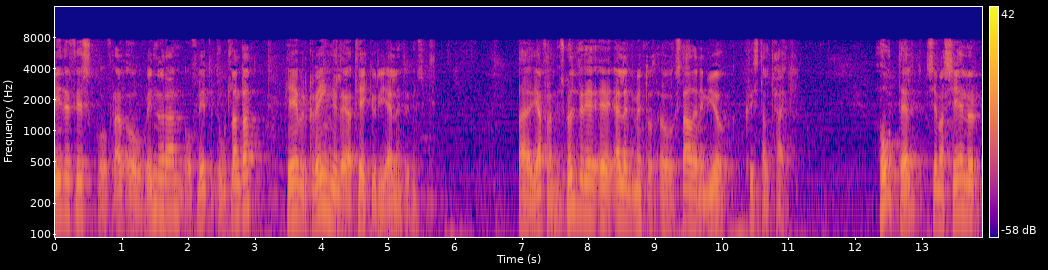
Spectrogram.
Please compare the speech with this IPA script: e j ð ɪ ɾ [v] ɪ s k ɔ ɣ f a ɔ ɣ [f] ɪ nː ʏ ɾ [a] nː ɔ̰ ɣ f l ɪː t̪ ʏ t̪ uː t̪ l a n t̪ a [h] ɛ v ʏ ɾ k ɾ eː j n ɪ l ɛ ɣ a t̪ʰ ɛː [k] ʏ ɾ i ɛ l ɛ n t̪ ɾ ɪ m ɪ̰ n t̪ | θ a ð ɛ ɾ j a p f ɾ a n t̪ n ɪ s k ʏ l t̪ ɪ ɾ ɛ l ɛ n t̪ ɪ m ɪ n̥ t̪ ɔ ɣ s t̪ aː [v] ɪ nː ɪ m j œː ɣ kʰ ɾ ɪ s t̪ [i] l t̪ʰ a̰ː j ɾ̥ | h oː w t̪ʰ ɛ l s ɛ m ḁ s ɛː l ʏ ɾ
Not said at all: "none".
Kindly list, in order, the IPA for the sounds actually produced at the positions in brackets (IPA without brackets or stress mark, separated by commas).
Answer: f, v, a, h, c, ð, a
